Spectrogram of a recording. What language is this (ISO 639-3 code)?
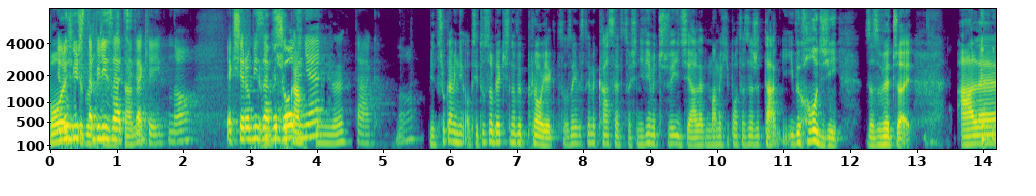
pol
